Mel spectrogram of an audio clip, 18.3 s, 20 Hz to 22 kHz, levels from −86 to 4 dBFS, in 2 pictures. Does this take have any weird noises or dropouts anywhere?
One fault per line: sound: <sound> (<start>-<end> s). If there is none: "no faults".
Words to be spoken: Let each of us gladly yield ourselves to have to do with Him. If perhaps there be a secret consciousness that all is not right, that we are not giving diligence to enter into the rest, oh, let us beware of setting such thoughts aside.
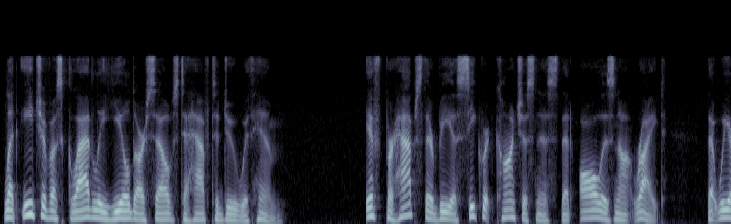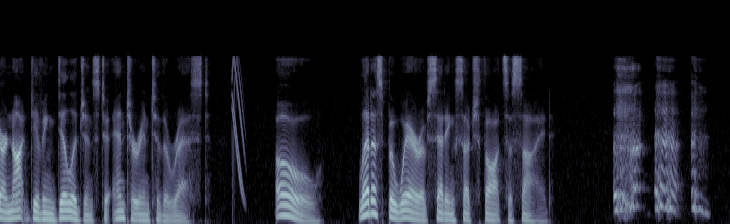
sound: chirp (12.0-12.2 s)
sound: laugh (16.8-18.0 s)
